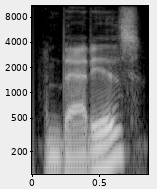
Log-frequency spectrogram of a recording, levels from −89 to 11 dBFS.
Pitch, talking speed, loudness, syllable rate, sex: 110 Hz, 205 wpm, -13 LUFS, 4.4 syllables/s, male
